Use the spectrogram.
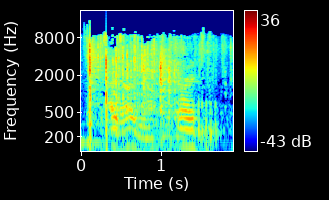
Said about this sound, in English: I was hoping throwing dice at the GM would change it.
